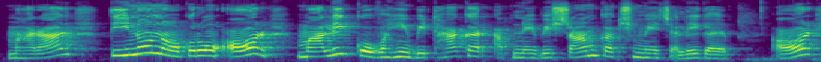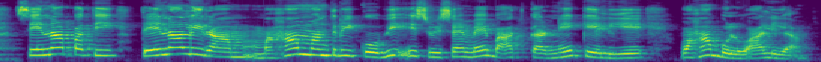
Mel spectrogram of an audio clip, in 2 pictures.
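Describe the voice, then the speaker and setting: Woman, storyteller, folk tale narration, unhurried pace, highish voice. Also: animated, a bit bright.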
